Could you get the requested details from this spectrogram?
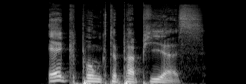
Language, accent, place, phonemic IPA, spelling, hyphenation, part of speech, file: German, Germany, Berlin, /ˈɛkˌpʊŋktəpaˌpiːɐ̯s/, Eckpunktepapiers, Eck‧punk‧te‧pa‧piers, noun, De-Eckpunktepapiers.ogg
- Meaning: genitive singular of Eckpunktepapier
